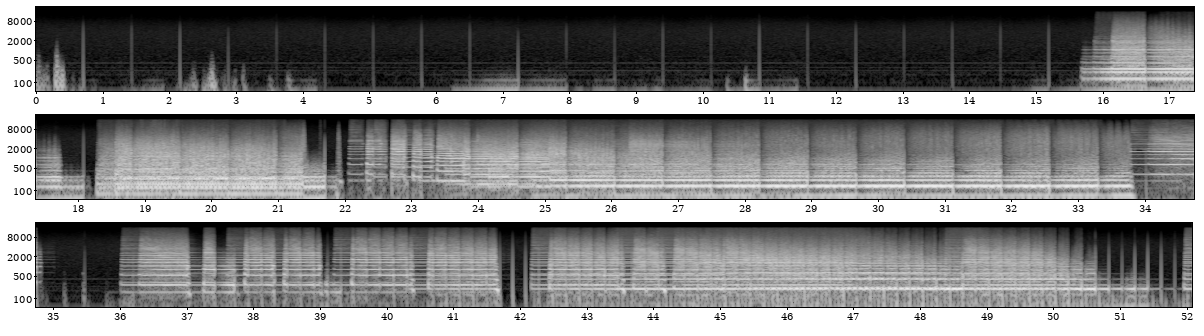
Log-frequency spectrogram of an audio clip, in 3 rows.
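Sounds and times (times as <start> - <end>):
pulsing synthesized steel guitar drone: 15.7 - 35.0, 36.0 - 52.0.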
